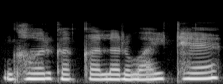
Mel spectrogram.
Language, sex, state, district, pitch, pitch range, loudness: Hindi, female, Bihar, Patna, 250 Hz, 235-260 Hz, -11 LUFS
